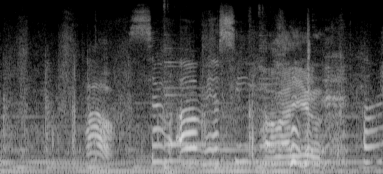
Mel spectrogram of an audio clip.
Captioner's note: French spoken audio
